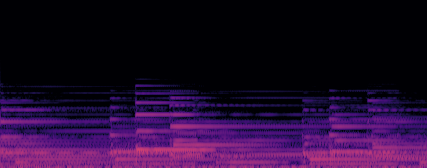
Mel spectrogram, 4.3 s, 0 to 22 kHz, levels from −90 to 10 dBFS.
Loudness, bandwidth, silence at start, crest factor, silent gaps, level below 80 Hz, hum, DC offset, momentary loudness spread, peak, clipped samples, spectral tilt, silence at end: -43 LUFS; 19 kHz; 0 s; 14 dB; none; -52 dBFS; none; under 0.1%; 9 LU; -26 dBFS; under 0.1%; -11.5 dB/octave; 0 s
